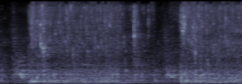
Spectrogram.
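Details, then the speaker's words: Tap running after a faulty pressure reducing valve clogged with grit and debris was replaced along with the isolation valve; steady hiss of water into the sink with no banging or knocking from water hammer. "I opened it up I don't hear the noise no banging noise"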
